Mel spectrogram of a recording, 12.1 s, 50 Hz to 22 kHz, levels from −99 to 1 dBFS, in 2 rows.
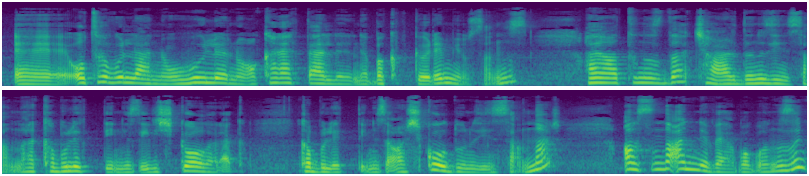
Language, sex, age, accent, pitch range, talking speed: Turkish, female, 30-49, native, 170-220 Hz, 120 wpm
